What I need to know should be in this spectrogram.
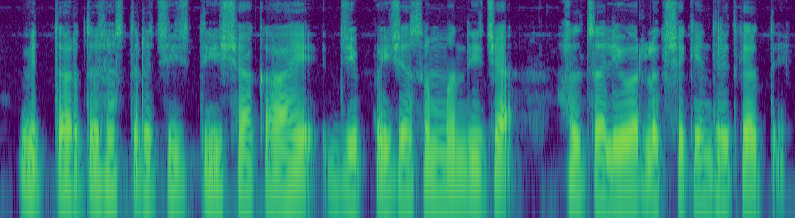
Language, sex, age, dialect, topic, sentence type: Marathi, male, 25-30, Northern Konkan, banking, statement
